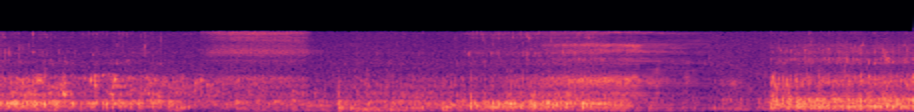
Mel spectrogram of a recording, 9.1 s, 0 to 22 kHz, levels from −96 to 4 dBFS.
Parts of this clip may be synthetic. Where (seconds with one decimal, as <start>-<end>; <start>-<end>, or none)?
6.1-7.1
